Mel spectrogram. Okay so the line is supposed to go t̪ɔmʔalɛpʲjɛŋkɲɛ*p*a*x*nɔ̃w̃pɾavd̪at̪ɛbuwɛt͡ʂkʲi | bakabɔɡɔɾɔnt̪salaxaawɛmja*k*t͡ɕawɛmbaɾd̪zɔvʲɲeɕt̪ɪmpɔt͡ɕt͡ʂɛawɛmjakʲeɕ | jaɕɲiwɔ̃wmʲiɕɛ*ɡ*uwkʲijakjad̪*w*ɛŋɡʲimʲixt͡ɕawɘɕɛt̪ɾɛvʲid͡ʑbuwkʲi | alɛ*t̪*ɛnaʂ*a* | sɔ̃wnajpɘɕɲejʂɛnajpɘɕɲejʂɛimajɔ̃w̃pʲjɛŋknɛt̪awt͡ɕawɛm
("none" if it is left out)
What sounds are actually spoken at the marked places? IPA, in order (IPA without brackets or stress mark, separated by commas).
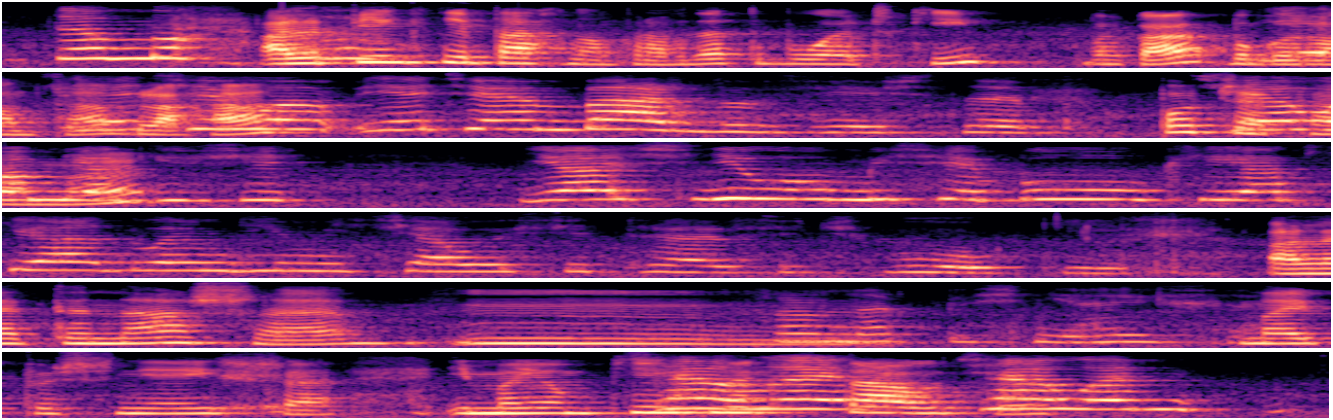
p, x, x, b, w, t̪, ɛ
